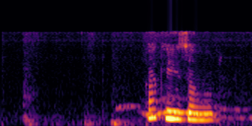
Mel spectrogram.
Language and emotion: Russian, neutral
